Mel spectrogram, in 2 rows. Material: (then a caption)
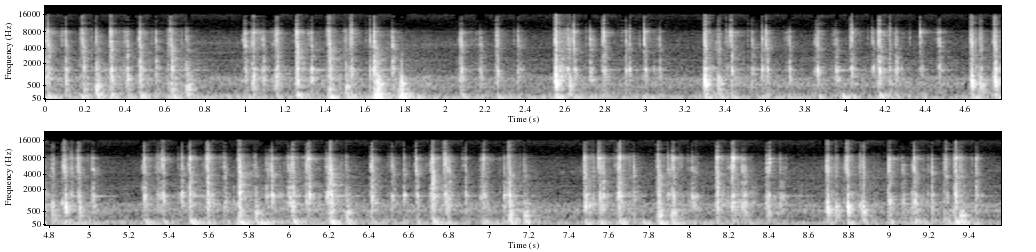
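Plastic. Both hands type quickly with the fingertips on a Bloody B820R, a full-size backlit mechanical keyboard with plastic keycaps. Rapid, crisp plastic key clicks and clacks come in dense bursts separated by brief pauses. Each keystroke ends almost instantly, with a mid-pitched tap over a low thud.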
